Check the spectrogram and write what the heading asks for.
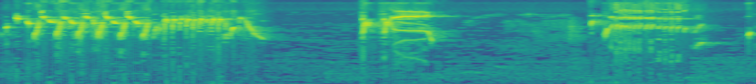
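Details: European goldfinch singing the Clochette style: a fast run of high, bell-like repeated trills, a brief pause, then a buzzy descending phrase and another rapid twittering burst.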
